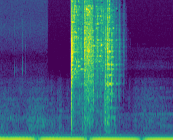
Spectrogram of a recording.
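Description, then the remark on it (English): Light bulbs exploding: a sudden sharp burst of glass shattering, followed by a second crash about a second later with tinkling debris, set against a steady low electrical hum and no voices. “I heard glass explode and it got darker. More glass exploded. I looked out and saw every light bulb was blowing up.”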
